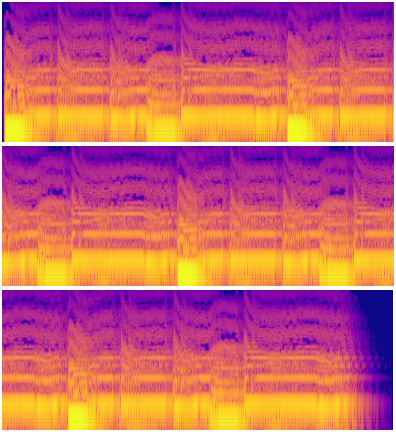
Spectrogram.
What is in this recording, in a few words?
bass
